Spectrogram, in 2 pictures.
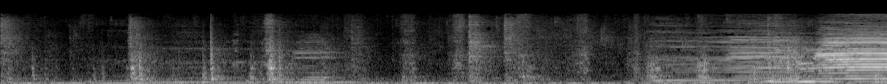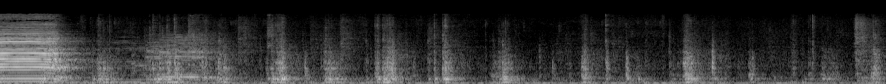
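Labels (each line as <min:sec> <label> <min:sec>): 0:00.0 Metallic noise repeating. 0:17.7
0:02.8 A cow is mooing in the distance. 0:03.6
0:06.7 A cow moos loudly nearby. 0:09.5
0:10.5 A cow moos in the distance. 0:11.4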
